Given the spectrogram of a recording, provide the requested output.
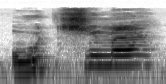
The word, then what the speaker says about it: última: Again, that's the same accent that you see on top of the A, which just makes it more like an open sound. You would say the letter U, more open sound. Última, because there's an accent above it, on top of it.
